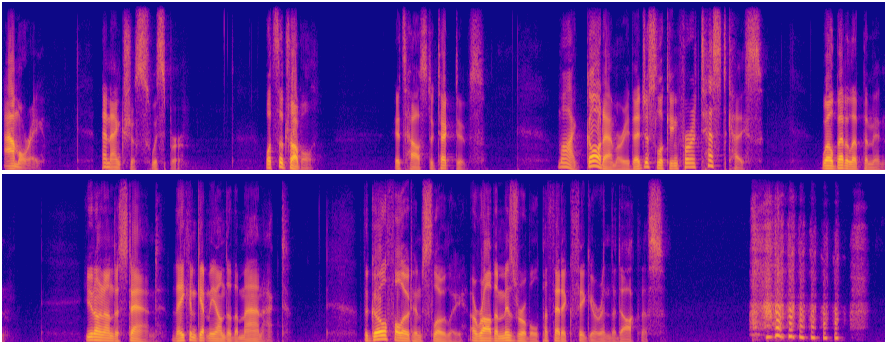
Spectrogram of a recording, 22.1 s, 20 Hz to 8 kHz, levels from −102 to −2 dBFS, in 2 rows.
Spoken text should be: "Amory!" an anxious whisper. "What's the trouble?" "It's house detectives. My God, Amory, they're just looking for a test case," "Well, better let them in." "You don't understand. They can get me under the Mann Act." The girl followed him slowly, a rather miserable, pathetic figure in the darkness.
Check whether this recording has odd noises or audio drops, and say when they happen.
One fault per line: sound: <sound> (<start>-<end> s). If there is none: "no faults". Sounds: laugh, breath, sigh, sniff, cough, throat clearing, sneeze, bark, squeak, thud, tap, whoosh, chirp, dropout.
sound: laugh (20.4-21.9 s)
